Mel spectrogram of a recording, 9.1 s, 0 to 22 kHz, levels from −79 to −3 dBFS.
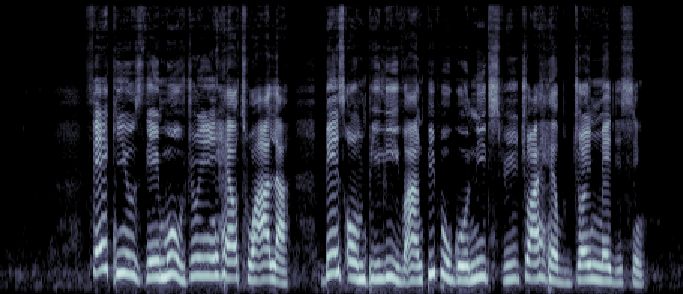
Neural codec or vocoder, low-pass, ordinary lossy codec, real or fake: none; none; none; real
